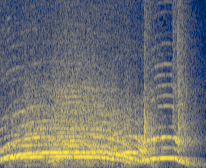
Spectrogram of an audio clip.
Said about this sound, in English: Um, I love that. That got applause.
